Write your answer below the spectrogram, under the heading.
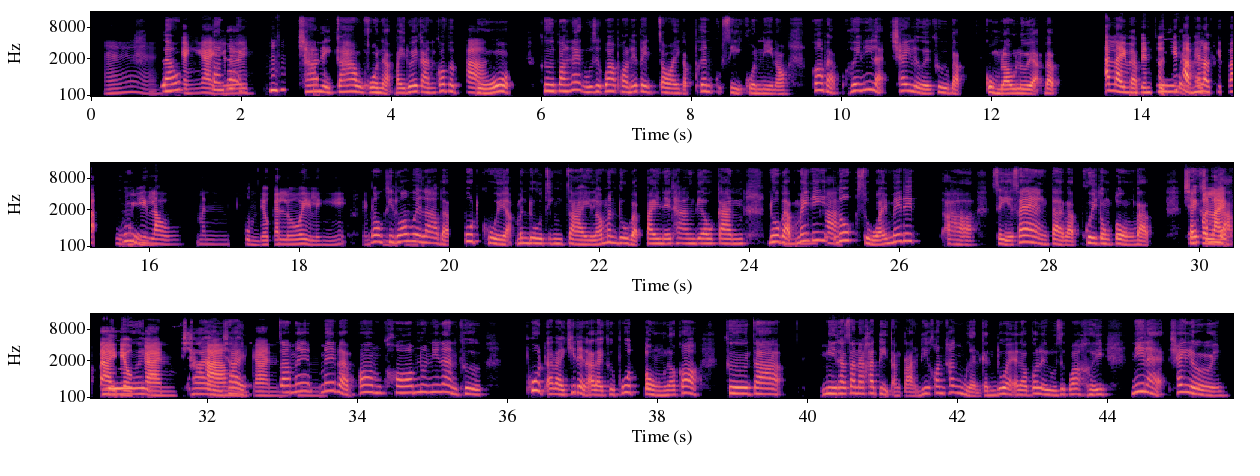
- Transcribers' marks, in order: chuckle; other background noise; tapping
- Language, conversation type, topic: Thai, podcast, อะไรทำให้การนั่งคุยกับเพื่อนแบบไม่รีบมีค่าในชีวิตคุณ?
